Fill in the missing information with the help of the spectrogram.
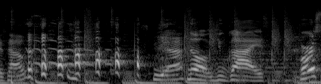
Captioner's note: laughing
